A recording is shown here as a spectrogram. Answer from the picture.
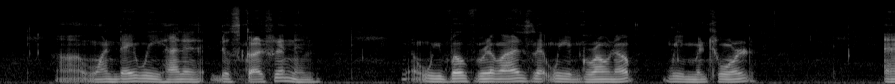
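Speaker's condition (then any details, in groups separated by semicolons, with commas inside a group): Cerebral palsy; scoliosis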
